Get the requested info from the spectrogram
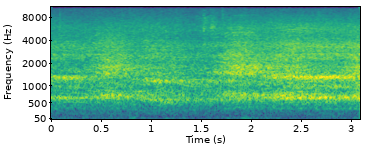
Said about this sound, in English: Crowd responding, they know who is about to be introduced.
